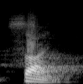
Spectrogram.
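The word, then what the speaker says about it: sign: যেমন সাইন, জি সাইলেন্ট।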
